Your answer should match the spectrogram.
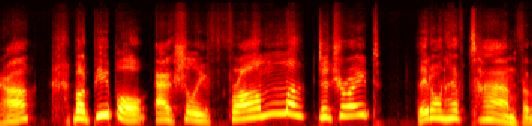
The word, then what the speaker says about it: Detroit: The D isn't even really a D sound. It's more of a duh, like da or did. It's Detroit. One fluid motion, no theatrical pauses, no emphasis on individual letters, just a casual, effortless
